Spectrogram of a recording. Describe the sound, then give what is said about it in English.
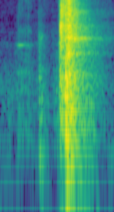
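A sliding patio door rolls along its track: a soft knock, then a loud, broad rumbling whoosh that fades over about half a second, with no talking. “There's a patio door. It's right here.”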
